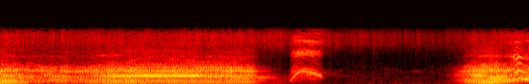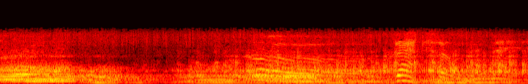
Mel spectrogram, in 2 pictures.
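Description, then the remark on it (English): A motorcycle ridden along a wire by the performer Lancaster revs loudly and steadily, its pitch rising and falling, cuts out abruptly for a second or two, then roars back up and keeps droning with some background commotion. “Watch him ride that motorcycle on nothing but a wire.”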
